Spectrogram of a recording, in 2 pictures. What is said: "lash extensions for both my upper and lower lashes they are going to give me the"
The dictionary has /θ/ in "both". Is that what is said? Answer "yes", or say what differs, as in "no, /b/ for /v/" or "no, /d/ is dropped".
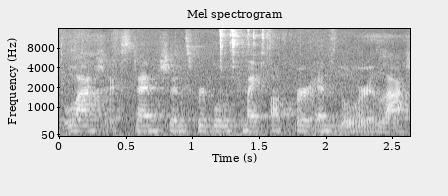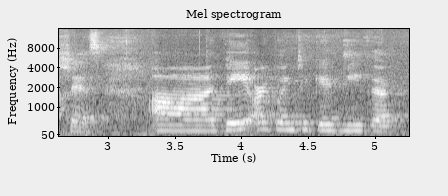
yes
